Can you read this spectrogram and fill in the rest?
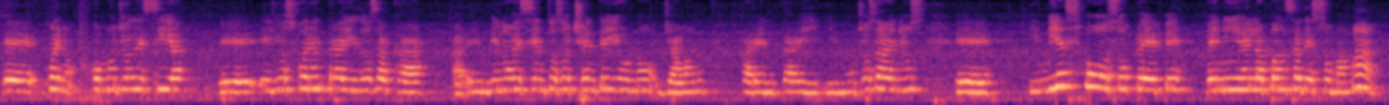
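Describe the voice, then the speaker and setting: A woman playing a widowed female hippo who is a grieving young mother and speaks haltingly with many fillers, acted live on a theater stage. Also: high-pitched, fairly even intonation, warm tone, slight background noise. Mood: hesitant. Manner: hesitant, halting, full of fillers. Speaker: interviewee on a radio show. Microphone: far camera. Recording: roomy stage from far off.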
